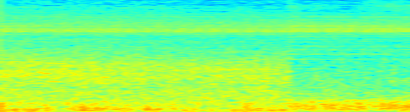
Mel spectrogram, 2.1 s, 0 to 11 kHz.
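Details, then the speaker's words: 1995 Ford F-250 4x4 V8 running after replacing a failing idler pulley and cracked serpentine belt: low steady hum, no chirp or bearing growl, belt drive now quiet. "well got the uh idler pulley all tightened down and everything and as you can see that's much more quiet like it should be that'll last a long time"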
